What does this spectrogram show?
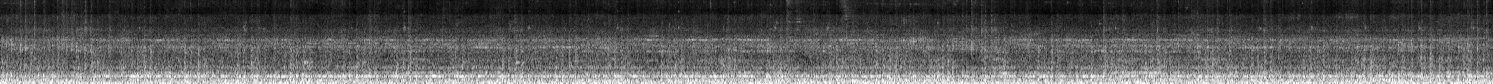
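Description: Empty coal hopper cars of a freight train rolling steadily past close by: a continuous rumble and clatter of steel wheels on the rails, with a steady tone running through it.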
